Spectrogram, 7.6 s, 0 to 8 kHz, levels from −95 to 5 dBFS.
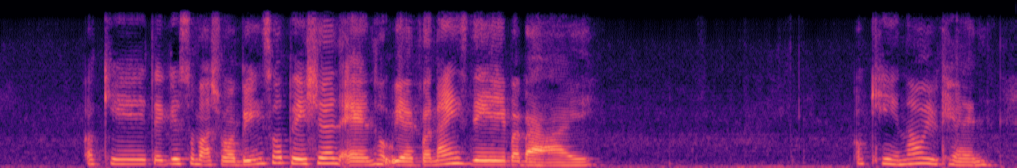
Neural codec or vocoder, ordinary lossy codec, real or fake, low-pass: codec, 16 kHz, 4 kbps, X-Codec, HuBERT features, trained on general audio; none; fake; 7.2 kHz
